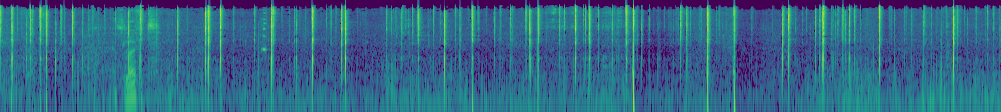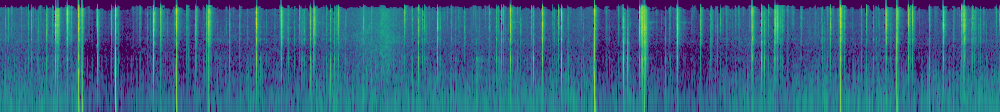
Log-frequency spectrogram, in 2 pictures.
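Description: Small wood fire crackling inside a metal hobo stove: irregular sharp snaps and pops, several a second.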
